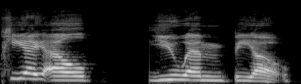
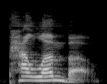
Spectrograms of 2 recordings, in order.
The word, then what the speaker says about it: Palumbo: It's spelled p a l u m b o. So, if I were to over-pronounce it, it would be Palumbo. Like like Columbo, but Palumbo.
